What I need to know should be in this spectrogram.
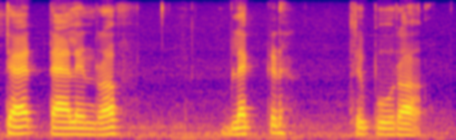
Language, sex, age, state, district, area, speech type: Telugu, male, 18-30, Andhra Pradesh, Sri Satya Sai, urban, spontaneous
